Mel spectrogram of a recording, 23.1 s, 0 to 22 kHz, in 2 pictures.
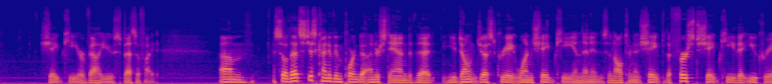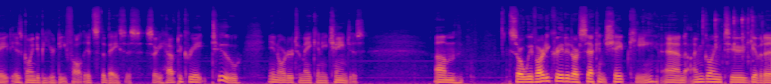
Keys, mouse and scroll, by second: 19.5 click, 21.1 click, 21.3-23.1 drag.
